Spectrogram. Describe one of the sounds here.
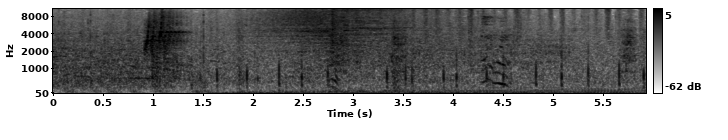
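A group of men scuffle and trade blows in a fight.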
